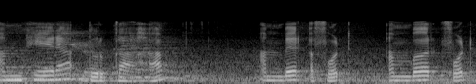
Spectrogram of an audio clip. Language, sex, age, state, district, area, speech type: Sanskrit, female, 18-30, Kerala, Thrissur, urban, spontaneous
